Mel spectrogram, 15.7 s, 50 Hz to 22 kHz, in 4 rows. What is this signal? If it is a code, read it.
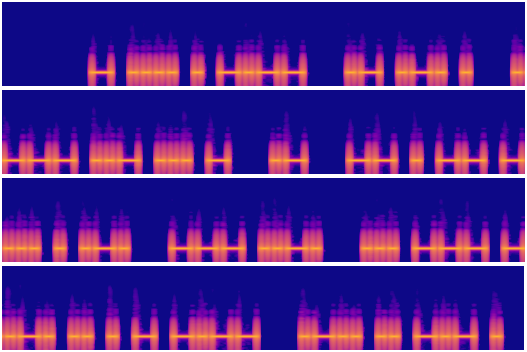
Morse code, heard as a keyed tone, about 25 wpm, 700 Hz. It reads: THEY ARE JUST A MEMBER OF SOCIETY LIKE
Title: Sentences from Top 1100 Words 25wpm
